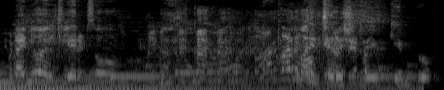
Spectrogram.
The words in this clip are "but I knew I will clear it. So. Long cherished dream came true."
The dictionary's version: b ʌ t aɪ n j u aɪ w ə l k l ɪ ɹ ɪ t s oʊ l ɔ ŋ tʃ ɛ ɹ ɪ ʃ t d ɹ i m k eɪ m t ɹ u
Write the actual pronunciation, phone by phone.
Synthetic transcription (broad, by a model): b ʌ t aɪ n j u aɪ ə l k l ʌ ɹ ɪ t s oʊ n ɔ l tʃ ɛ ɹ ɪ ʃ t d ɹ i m k eɪ m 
